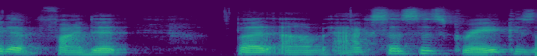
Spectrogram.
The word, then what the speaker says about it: AXS: and this is on um what's the network access is that how you pronounce it a ACC Access TV AXS TV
